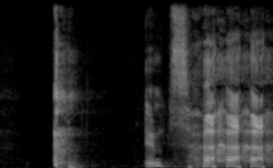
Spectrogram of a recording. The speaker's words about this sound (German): Das war ein Räuspern.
